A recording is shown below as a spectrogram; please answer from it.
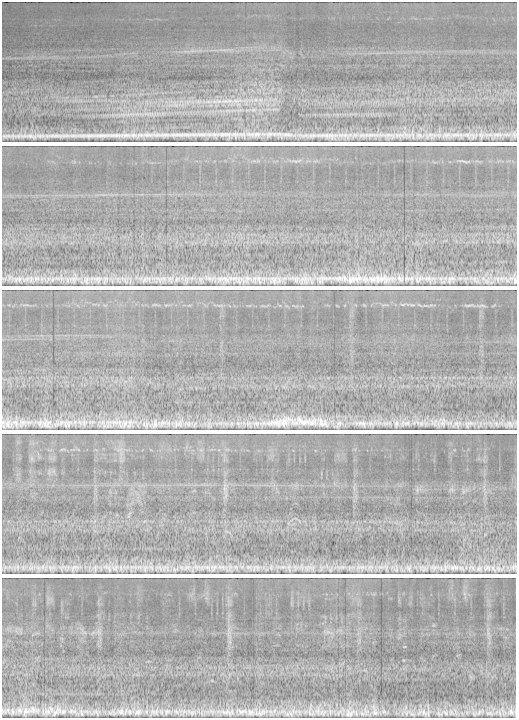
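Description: Motorcycle engine running at road speed, heard from a helmet-mounted camera under heavy wind noise. The engine note rises for the first few seconds, drops suddenly at a gear change about three and a half seconds in, then holds steady.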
